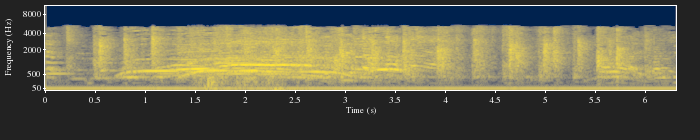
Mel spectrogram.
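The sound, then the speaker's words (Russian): Audience applause given in advance, with a burst of cheering and whooping voices early on, then the clapping continues as a dense, uneven patter before thinning into scattered individual claps. “Аплодисменты авансом, блядь.”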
